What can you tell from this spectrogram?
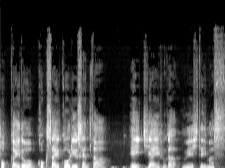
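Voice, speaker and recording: A man's fairly high-pitched voice with lively intonation at a fairly slow pace, over noticeable background noise. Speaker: radio host. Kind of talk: casual chat. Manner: halting.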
